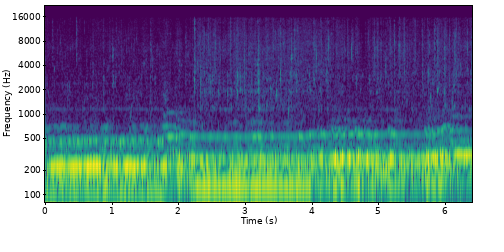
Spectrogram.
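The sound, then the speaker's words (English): Sustained, resonant tones from a water-jet musical instrument, played by blocking individual jets of water with a finger. A few held notes shift in pitch over a steady watery hiss, with no talking. “Each hole is emitting a jet of water. You take your finger and you place it on one of the water jets, and you block that water jet. So that is the way that you play different musical notes.”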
